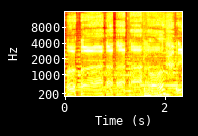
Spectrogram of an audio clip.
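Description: Voice-acted cartoon crying: a loud, wavering wail that rises and falls in pitch, over background music.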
